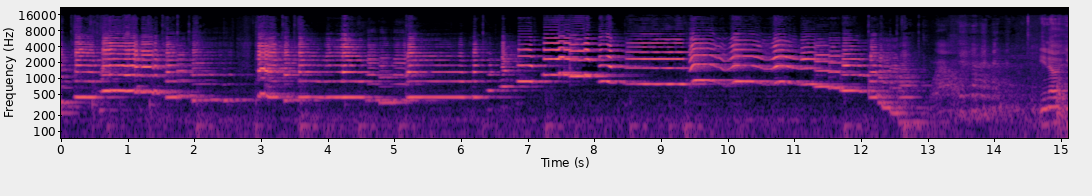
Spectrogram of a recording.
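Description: Solo clarinet playing a klezmer melody, the notes bent and ornamented in klezmer style rather than played straight, with swooping pitch bends near the end of the phrase. It stops about twelve seconds in.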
